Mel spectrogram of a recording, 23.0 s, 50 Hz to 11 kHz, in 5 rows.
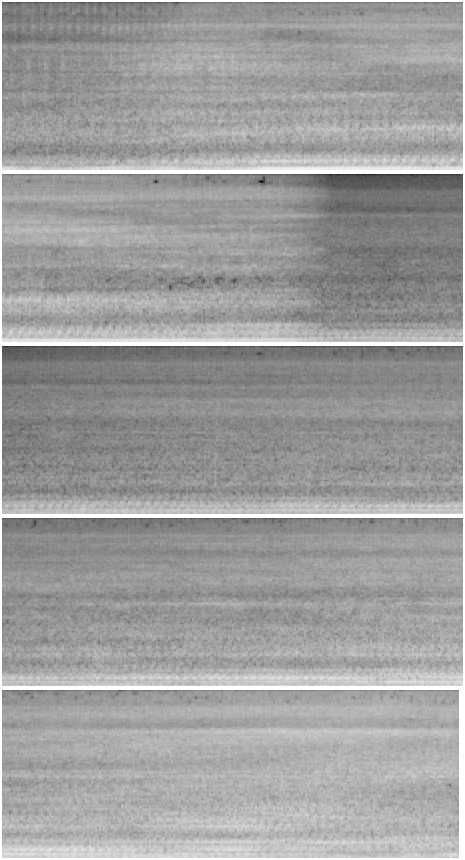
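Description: Magirus Deutz 170D11 truck's diesel engine running steadily; about eight seconds in the sound changes abruptly to the truck driving along a gravel track.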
